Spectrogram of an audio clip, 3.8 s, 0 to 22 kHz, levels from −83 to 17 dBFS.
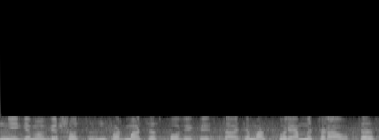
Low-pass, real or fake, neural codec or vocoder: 3.6 kHz; real; none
